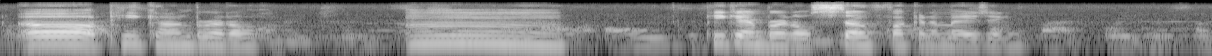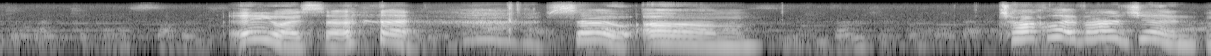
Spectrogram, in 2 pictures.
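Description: Sitting indoors in her living room, an eighteen-year-old vlogger talks casually to camera, wandering off topic with plenty of slang and swearing. Her fairly bright voice is on the high side, and the low-quality recording comes from a laptop's built-in mic held at arm's length.

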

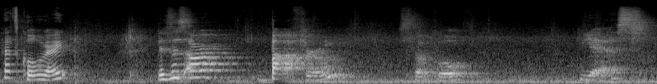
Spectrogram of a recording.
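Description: Speaking very slowly in an expressive, somewhat high voice, this bubbly young woman chats her way through a tour of her bedroom and bathroom, saying "like" and "so cool" a lot. The camera is handheld and moves with her, and the large tiled space echoes amid background noise.

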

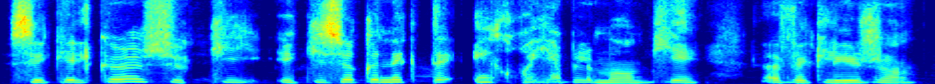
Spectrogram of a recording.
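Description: A woman giving simultaneous interpretation for a webinar, halting and often restarting or correcting herself mid-phrase. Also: medium pitch, steady tone, darkish tone, no echo.

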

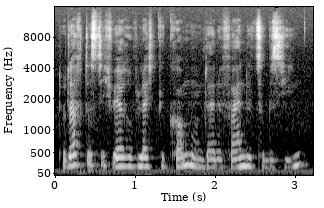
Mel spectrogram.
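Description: A reader voicing an ancient, commanding yew-tree monster in an audiobook, with a slow, stately delivery. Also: mid-range voice, steady tone, darkish tone, slight background noise, lightly acted. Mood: calm, knowing. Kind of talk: audiobook reading.

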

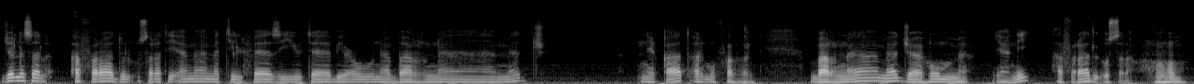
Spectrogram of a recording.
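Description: Guy teaching little kids grammar, patient, keeps asking them stuff, warm low tone. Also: fairly even intonation, brisk. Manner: patient, questioning. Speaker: primary school teacher. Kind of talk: explaining a grammar exam to children.

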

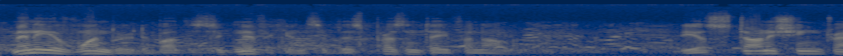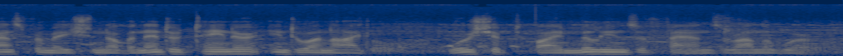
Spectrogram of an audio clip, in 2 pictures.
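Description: This is a man narrating an old documentary in a formal announcer manner, and the sound comes from a worn tape copy. His voice sits a little low and moves at a quick clip. Dull, muffled tape sound carries a crowd murmur and steady hiss underneath. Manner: formal, measured announcer delivery. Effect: worn tape copy of an old film soundtrack.

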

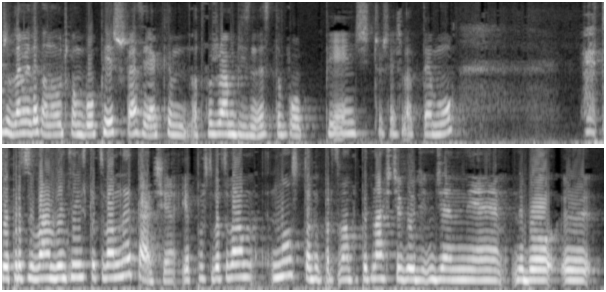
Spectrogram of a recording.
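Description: A woman in her thirties giving a casual, chatty card reading, often laughing and filling pauses. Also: on the high side, fairly even intonation, dark tone. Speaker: tarot card reader.

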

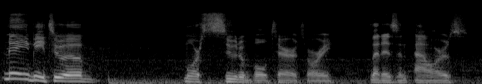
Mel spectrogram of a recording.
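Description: A man's voice: sits low, huge pitch swings, measured pace, slight background noise. A man playing a tabletop role-playing game in character, wry and sarcastic. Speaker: player.

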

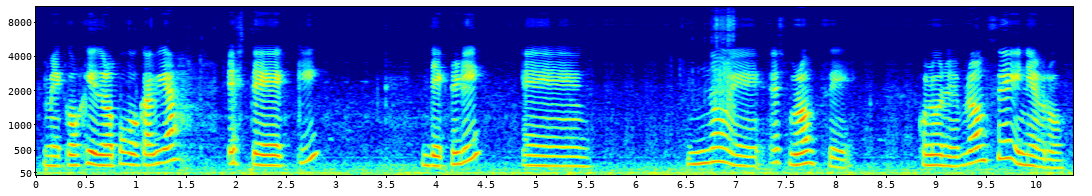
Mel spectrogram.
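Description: A craft haul vlogger from Spain chats casually to the camera while showing off her purchases, rambling and often trailing off or correcting herself. Her Spanish-accented voice is medium-pitched and a bit bright, and the poor-quality audio carries a little hiss or hum.

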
